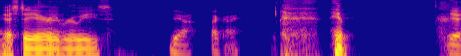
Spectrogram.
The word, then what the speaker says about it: Esteury Ruiz: Esteury Ruiz.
